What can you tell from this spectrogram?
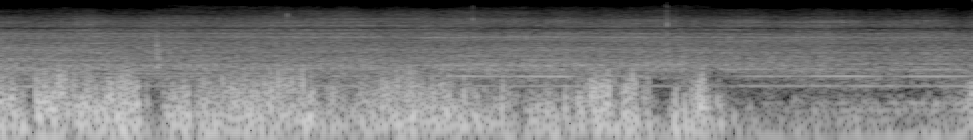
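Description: Diesel engine of a self-loading log truck running under load to power its hydraulic knuckleboom loader as it swings and lowers a log, with a thin steady whine that comes and goes.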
